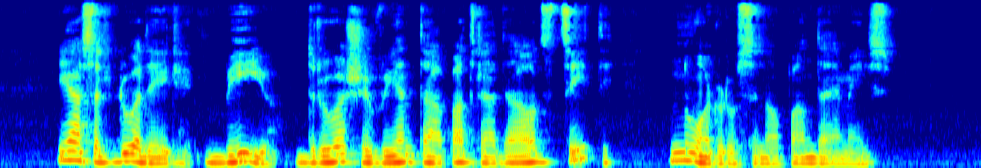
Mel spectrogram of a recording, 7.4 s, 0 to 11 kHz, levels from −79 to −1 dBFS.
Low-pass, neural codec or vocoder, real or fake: 9.9 kHz; none; real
